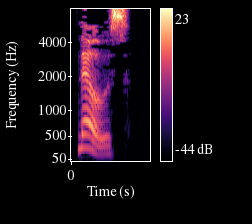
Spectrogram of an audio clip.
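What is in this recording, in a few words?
"knows", English, British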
